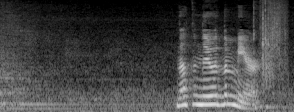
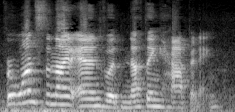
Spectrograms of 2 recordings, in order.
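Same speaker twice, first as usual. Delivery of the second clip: story narration; 3 semitones higher, 7 dB louder than usual. Acted. Reading game text aloud.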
